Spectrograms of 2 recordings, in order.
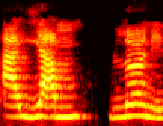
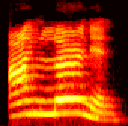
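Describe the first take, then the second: First: A y sound links into am. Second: It is contracted with no y sound. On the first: The speaker calls it wrong. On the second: The speaker calls it right.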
